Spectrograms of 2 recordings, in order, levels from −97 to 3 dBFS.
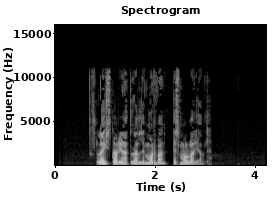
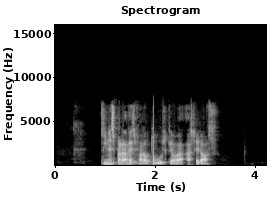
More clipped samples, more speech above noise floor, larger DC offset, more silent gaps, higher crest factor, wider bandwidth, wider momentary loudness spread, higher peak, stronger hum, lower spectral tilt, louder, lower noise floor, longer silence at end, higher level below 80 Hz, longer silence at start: neither; first, 54 dB vs 40 dB; neither; neither; about the same, 22 dB vs 18 dB; first, 11.5 kHz vs 7.6 kHz; first, 14 LU vs 9 LU; about the same, -2 dBFS vs 0 dBFS; neither; about the same, -6 dB/octave vs -5 dB/octave; second, -23 LUFS vs -17 LUFS; first, -76 dBFS vs -56 dBFS; first, 1.3 s vs 1 s; about the same, -58 dBFS vs -54 dBFS; second, 0.75 s vs 0.95 s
